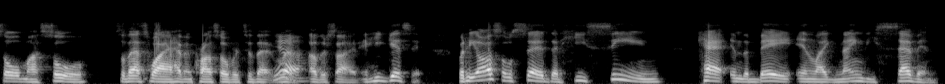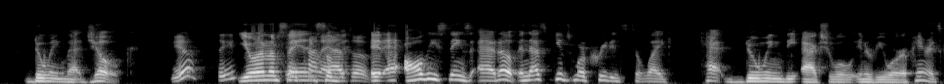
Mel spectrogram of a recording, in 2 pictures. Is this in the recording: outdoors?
no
